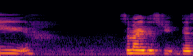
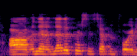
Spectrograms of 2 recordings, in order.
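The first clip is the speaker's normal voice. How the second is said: usual speaking voice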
